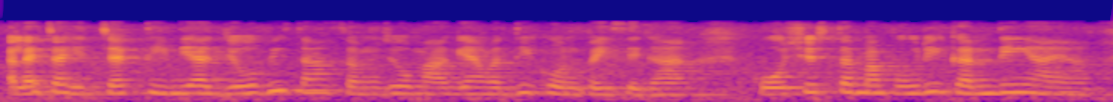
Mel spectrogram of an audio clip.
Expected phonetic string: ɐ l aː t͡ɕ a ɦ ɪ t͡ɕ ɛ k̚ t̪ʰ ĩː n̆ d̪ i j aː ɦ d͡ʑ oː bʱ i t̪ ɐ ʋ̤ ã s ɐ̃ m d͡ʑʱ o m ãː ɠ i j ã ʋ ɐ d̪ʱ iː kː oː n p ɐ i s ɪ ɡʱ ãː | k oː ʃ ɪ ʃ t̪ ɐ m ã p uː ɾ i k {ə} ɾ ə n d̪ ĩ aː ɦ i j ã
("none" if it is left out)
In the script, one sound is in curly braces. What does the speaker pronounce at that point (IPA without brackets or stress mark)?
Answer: ɐ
